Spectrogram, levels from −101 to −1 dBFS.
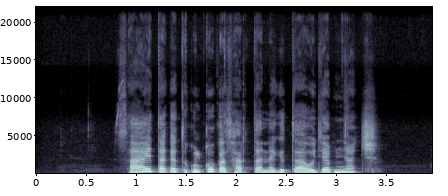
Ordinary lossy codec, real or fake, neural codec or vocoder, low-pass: none; real; none; none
